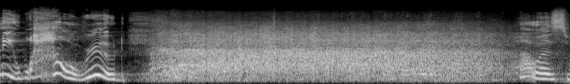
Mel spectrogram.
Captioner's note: laughter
